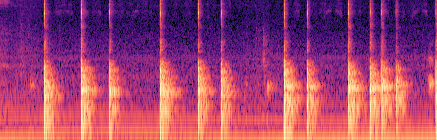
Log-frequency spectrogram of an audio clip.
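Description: Stylus pen tapping against the glass of an interactive touchscreen board while handwriting a word: about a dozen short, irregular taps.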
